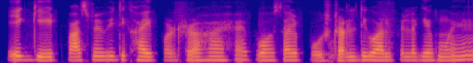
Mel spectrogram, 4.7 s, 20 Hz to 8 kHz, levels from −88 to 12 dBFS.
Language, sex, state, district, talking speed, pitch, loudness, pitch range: Hindi, female, Uttar Pradesh, Lalitpur, 215 wpm, 170 Hz, -21 LUFS, 165-180 Hz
